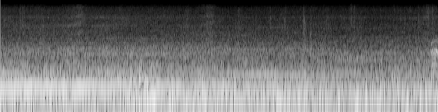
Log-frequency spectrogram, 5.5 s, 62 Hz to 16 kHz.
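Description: Straight-piped Porsche GT3 sports car engine droning steadily from inside the cabin while driving, a loud, continuous low rumble with a sustained tonal hum and slight rises in pitch, no talking.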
